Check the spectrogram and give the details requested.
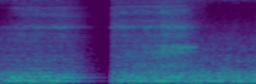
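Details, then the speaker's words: Throat clearing with phlegm from a sick adult with a bad cough: two short, low, rasping, wet, rattly clears of lingering phlegm. "Yeah, you can hear like the lingering, nasty phlegm shit in my throat."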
